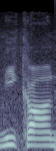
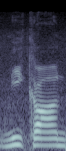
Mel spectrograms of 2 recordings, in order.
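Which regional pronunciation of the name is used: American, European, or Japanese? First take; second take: Japanese; Japanese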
